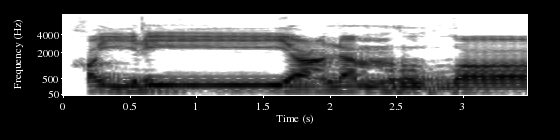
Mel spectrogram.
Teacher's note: tanwin bertemu ya ini baca dengan dengungan dimasukkan khairi yaullah.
